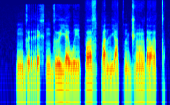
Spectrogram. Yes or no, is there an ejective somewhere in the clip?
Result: no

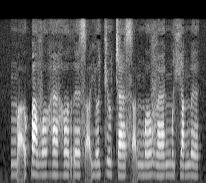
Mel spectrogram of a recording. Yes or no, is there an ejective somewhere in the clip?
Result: no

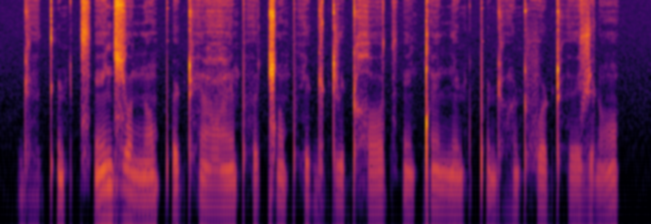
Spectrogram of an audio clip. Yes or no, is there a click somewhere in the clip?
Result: yes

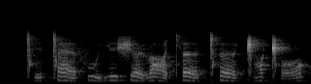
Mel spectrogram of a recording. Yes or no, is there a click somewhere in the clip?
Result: yes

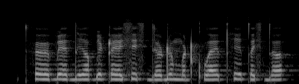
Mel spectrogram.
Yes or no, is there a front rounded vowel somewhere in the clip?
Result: yes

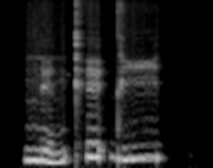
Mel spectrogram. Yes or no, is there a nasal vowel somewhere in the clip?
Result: no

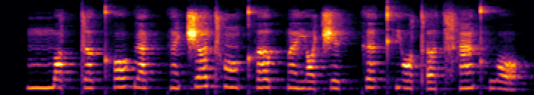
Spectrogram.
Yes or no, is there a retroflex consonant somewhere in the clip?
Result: no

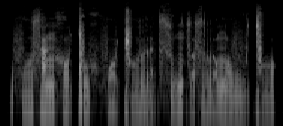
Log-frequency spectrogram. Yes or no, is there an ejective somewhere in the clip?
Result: no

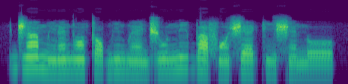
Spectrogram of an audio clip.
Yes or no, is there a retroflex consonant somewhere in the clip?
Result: no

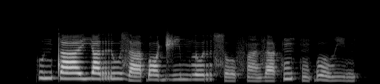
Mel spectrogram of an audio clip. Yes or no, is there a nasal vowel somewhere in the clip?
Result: yes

